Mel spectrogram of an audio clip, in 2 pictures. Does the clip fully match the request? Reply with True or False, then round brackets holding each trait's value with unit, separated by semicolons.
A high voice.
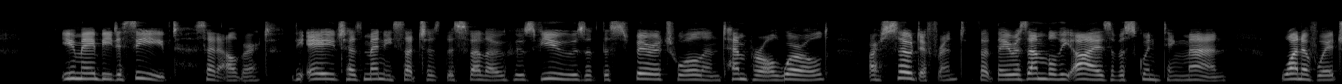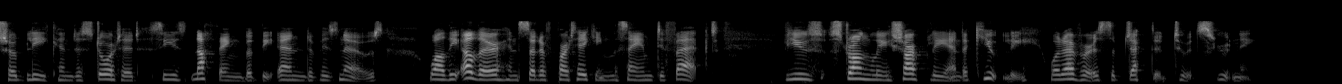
True (220 Hz)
